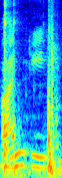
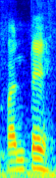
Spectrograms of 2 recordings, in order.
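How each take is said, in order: First: The word ends with an 'ee' vowel. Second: The word ends with an 'eh' vowel. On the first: It names underwear. The speaker calls it wrong. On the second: It names a fishing net. The speaker calls it right.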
